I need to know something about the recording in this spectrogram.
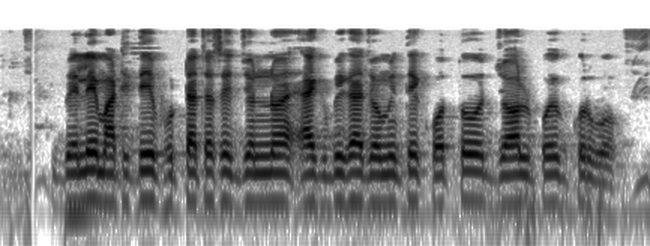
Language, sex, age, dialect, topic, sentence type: Bengali, male, 18-24, Jharkhandi, agriculture, question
